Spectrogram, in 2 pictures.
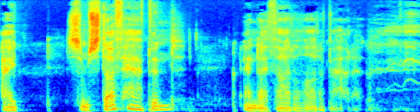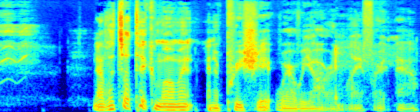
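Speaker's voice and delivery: very soft whisper, acting vulnerable. Speaker demonstrating an apology to Howard, whispering. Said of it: "I'm whispering so you know that this is vulnerable".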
